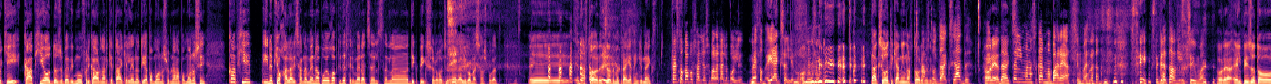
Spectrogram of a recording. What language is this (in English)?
Greek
